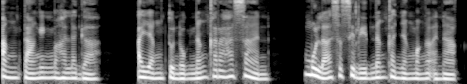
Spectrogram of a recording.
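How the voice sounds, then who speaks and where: Low-voiced woman narrating a drama. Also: moderate pace.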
